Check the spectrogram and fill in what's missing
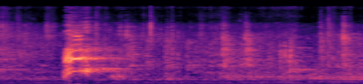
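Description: A dog lets out one sharp, close bark, followed by softer whimpering and scratchy yelps in a quiet outdoor setting.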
